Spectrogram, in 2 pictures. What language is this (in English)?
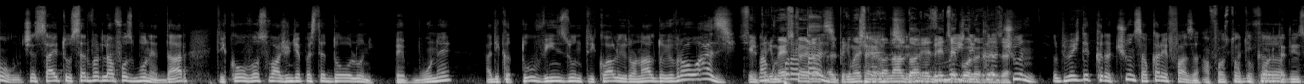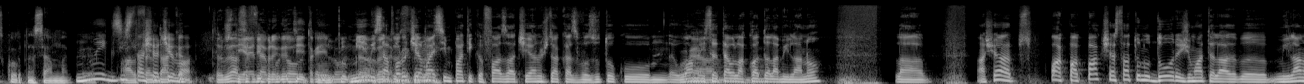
Romanian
